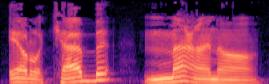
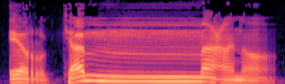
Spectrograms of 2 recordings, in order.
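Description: First: A b sound is heard before the m. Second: The b merges fully into the m. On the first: "ارکب یعنی با ساکنه به حرف میم رسیده" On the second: "حرف با در میم ادغام شد، یعنی ما دیگه حرف با رو تلفظ نمی کنیم"

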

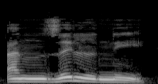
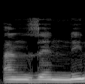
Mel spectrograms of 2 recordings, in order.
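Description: First: The l and n sounds stay distinct. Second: The l and n sounds run together. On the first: The speaker calls it right. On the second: The speaker calls it wrong.

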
